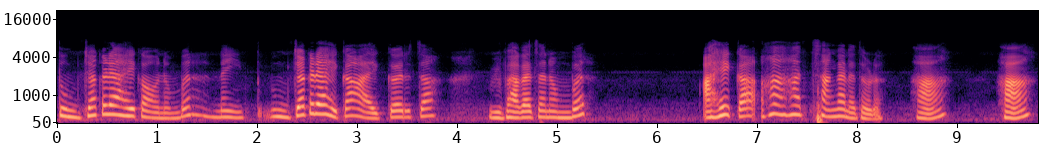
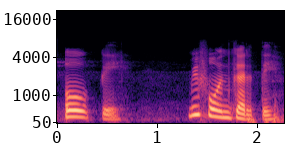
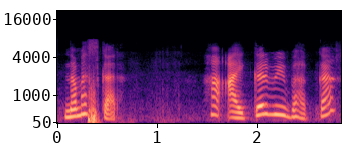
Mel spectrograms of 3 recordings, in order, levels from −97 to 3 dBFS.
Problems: constant background noise, background conversations at intervals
